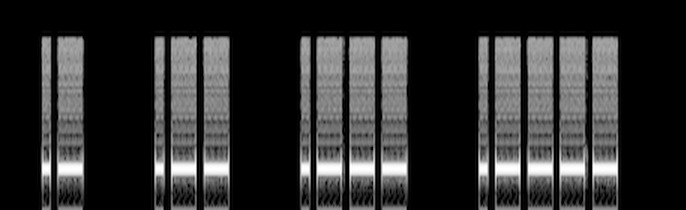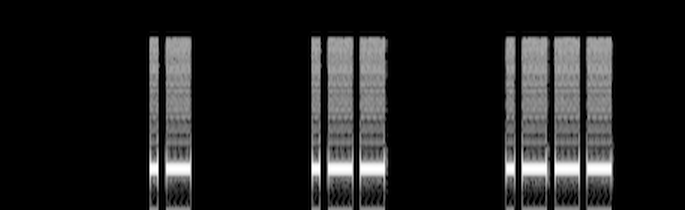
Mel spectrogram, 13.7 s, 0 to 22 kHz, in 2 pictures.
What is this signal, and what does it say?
Morse code, heard as a keyed tone, about 15 wpm, 800 Hz. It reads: A W J 1 A W J
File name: Difficult Combos / Difficult Combos-mp3s / AWJ1 @13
